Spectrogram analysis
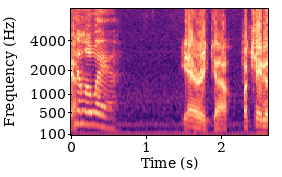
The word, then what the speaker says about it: Kilauea: residents waited for a possible major eruption at Kailua. Is that how you say it? Kilauea. Kilauea.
